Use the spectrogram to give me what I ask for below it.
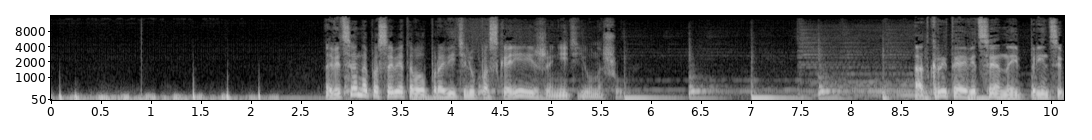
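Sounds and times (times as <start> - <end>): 
rapid heartbeat: 0.0 - 2.4
faint hum: 0.0 - 10.1
speech: 2.8 - 6.1, 8.6 - 10.1.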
